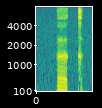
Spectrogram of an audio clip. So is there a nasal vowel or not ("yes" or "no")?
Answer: no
